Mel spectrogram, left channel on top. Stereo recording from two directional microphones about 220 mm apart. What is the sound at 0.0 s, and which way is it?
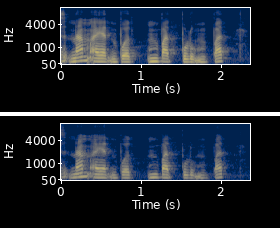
A woman's voice, 15° left (ahead or behind).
